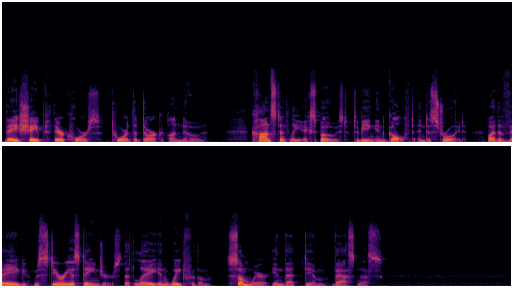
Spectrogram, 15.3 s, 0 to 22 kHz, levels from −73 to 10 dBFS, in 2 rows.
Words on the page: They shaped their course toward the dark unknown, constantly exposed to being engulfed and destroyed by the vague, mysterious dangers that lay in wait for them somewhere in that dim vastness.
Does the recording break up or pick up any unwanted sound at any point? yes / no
no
